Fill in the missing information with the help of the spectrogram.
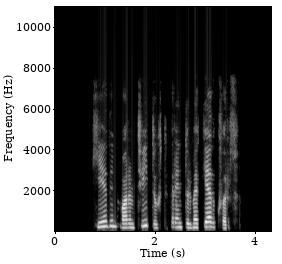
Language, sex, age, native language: Icelandic, female, 40-49, Icelandic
